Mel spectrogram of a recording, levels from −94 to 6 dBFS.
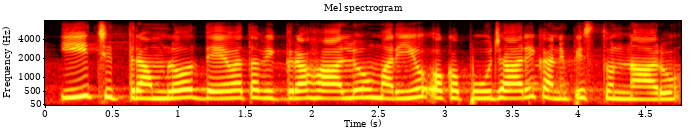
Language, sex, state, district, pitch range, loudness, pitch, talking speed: Telugu, female, Telangana, Hyderabad, 255-275 Hz, -15 LUFS, 260 Hz, 100 wpm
